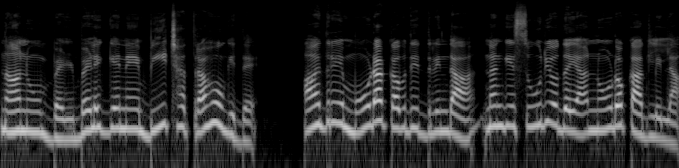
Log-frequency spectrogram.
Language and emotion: Kannada, sad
